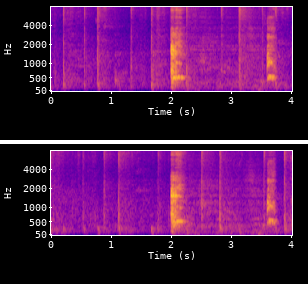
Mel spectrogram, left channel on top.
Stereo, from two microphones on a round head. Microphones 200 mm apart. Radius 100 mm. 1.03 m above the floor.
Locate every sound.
2.0 s a baby crying: 50° left (ahead or behind), 1.4 m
